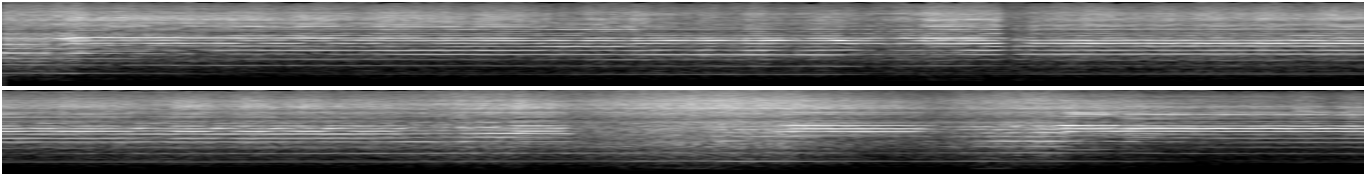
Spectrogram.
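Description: Home-built CNC router carving a pine board: a steady whine of several tones from the router and its drive motors over a cutting hiss. The tones briefly fade into a noisier hiss near the end, then come back.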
